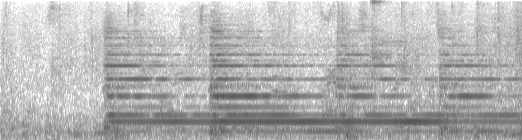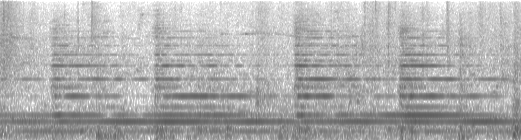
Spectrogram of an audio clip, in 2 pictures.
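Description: One church bell tolling, starting about a second in and struck roughly once a second, each stroke ringing on into the next.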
